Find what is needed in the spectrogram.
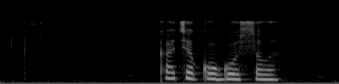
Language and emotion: Russian, neutral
